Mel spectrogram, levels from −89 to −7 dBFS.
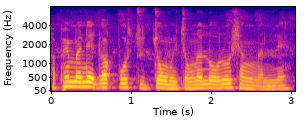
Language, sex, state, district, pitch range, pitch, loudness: Wancho, male, Arunachal Pradesh, Longding, 115-145 Hz, 130 Hz, -16 LUFS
